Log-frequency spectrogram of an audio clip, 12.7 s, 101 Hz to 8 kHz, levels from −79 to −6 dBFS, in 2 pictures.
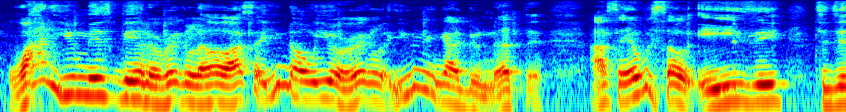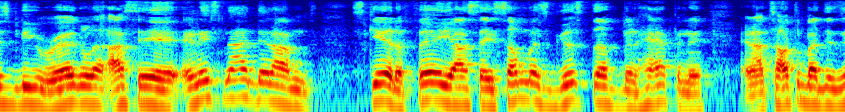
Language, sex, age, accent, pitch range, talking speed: English, male, 30-49, American, 115-150 Hz, 260 wpm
